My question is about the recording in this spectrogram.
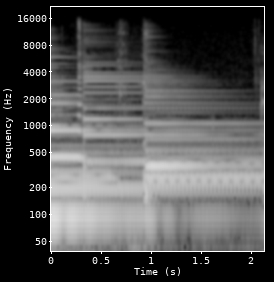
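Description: Steel-string acoustic guitar played fingerstyle with a capo: three plucked notes over an E major chord, at the start, about a third of a second in and about a second in, each left ringing and slowly fading. This is a passage where the high E string keeps sounding across the change.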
